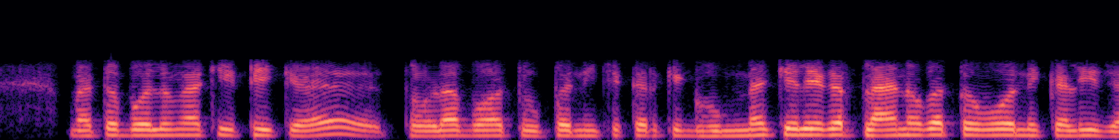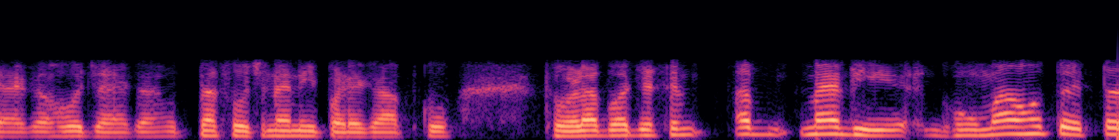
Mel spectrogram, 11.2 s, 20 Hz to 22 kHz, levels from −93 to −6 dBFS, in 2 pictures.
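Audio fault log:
Throughout, G.729 codec: the speech is band-limited to roughly 150 Hz to 3.4 kHz, so it sounds thin and boxy, with a plainly audible rough, buzzy, synthetic edge. Each 10 ms frame is rebuilt from a filter model, a pitch predictor and a few pulses rather than the original waveform, which fits an 8 kbit/s G.729A stream. A spectrogram shows nothing above 3.4 kHz and smeared harmonics, and the waveform looks reshaped rather than faithful.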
